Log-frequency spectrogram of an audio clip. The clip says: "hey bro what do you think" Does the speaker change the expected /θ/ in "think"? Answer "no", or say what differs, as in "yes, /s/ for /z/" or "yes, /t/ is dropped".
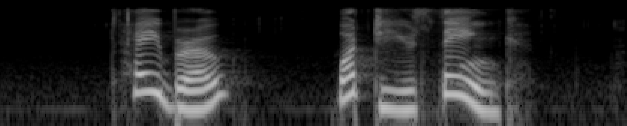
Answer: no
